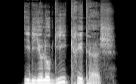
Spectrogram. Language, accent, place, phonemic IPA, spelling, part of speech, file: German, Germany, Berlin, /ideoloˈɡiːˌkʁɪtɪʃ/, ideologiekritisch, adjective, De-ideologiekritisch.ogg
- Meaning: of ideological critique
